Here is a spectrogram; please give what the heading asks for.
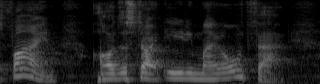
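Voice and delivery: ordinary talk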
